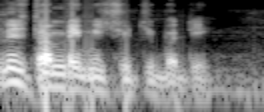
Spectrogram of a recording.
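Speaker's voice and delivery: put-on Indian English accent, steady delivery. In a robbery bit, the man being robbed answers the robber in an Indian accent. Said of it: "how you take an Indian guy serious".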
